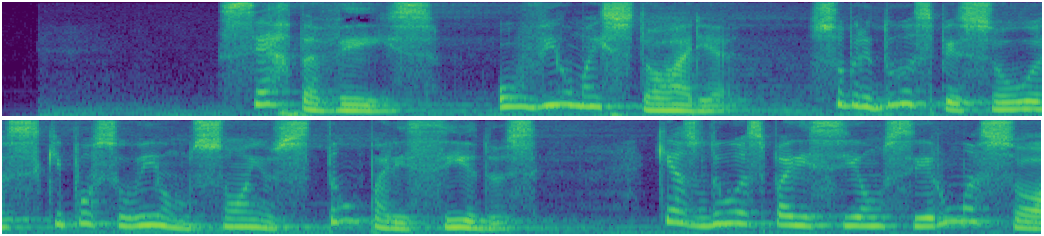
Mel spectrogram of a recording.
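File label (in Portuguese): SAUDADES DA FAMILIA, female, Telemensagens, Só Voz; Telemensagens 2017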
